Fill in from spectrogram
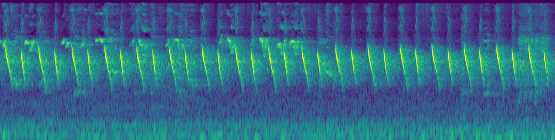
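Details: Prized bar-winged prinia (ciblek) from Palembang singing a rapid, even string of high, clipped descending chips, roughly seven per second, loud and clear over quiet background.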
